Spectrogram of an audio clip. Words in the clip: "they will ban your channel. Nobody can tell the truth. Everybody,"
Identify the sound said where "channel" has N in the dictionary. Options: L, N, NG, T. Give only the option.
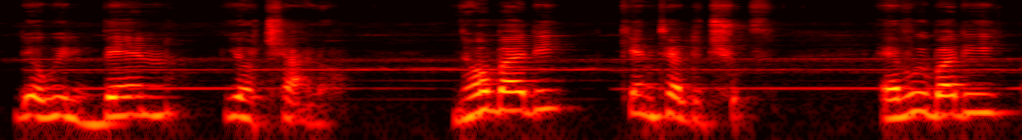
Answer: L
